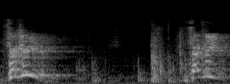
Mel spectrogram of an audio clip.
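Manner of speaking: high, sharp summons; imperious high-pitched call. Acted. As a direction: call your wife in from another room. Husband summons his wife.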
